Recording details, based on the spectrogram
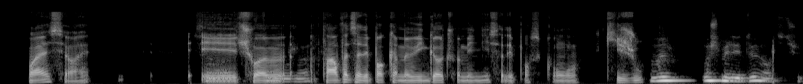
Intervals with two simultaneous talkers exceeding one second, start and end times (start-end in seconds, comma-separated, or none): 2.0-3.3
